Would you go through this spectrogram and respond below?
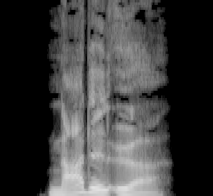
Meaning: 1. eye of a needle 2. bottleneck (narrowing of the road, especially resulting in a delay)
- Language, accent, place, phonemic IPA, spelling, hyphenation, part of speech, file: German, Germany, Berlin, /ˈnaːdl̩ˌʔøːɐ̯/, Nadelöhr, Na‧del‧öhr, noun, De-Nadelöhr.ogg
